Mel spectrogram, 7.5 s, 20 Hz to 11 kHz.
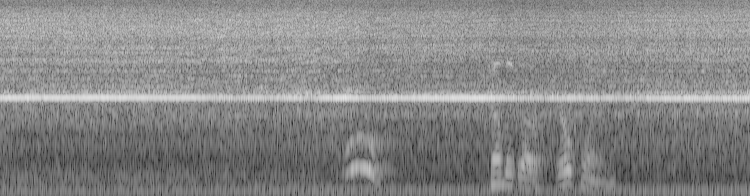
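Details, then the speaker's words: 2024 GMC Sierra 2500 AT4X Duramax L5P diesel, new turbo, not yet tuned, check engine light on: steady high, thin whistle over a quiet idle, like a jet at rest; very loud but normal new-turbo whine. "the new turbo car really changes the sound of this truck. By the way, it is really, really loud."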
